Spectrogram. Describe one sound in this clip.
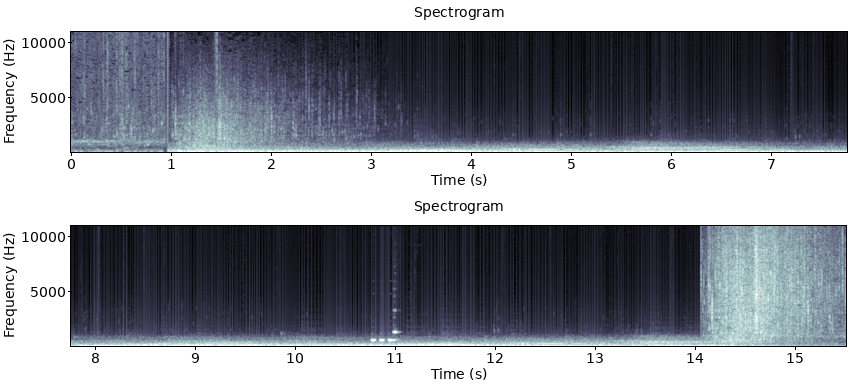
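Water rushes and rumbles, deep and muffled.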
